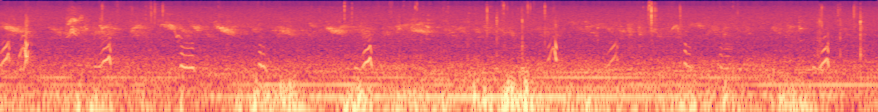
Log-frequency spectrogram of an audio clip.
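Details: Gambel's quail giving short, scattered upward-sliding chirps and squeaks at irregular intervals over a steady low hum.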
